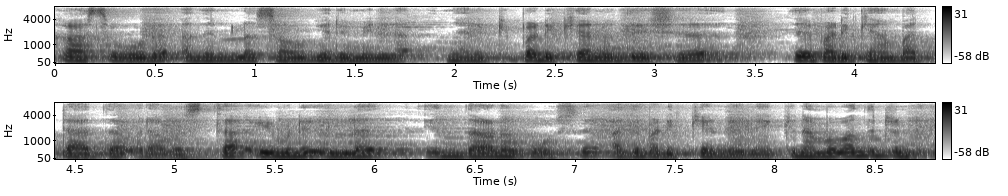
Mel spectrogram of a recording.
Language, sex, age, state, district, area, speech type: Malayalam, male, 30-45, Kerala, Kasaragod, rural, spontaneous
